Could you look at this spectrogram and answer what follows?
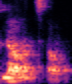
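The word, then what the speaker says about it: L'Hôpital: That's why it's It's silent, but the S is there. We pronounce it as Lobthor, but there is hospital, healthcare.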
